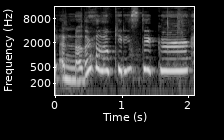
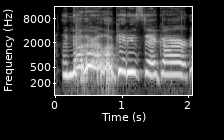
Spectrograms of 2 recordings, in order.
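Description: First: Said in the usual way. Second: Louder, gushing repeat with a higher voice; excited squeal. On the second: Real, not acted. Repeating the sticker name to viewers, loud and overjoyed. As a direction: repeat it louder, bursting with joy.

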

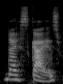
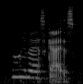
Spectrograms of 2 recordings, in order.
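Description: First: Said in the usual way. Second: Higher, softer sarcastic aside; deadpan the irony dryly. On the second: Real, not acted. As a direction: reader mocking the killers, sarcastic. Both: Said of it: "sarcastic comment".

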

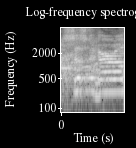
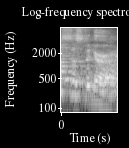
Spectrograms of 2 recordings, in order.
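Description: First: Raised call. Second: Said in the usual way. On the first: Shown as a demonstration. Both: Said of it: "name called twice, rising then falling".

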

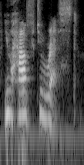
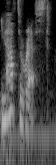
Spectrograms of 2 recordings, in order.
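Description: First: "rest" slower and louder, each word weighted; emphatic repeat. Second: Said in the usual way. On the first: Shown as a demonstration. Urging singers to rest, slow louder emphatic insistence. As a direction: lean in slowly on "You have to rest".

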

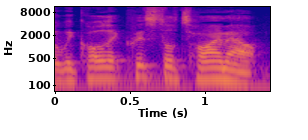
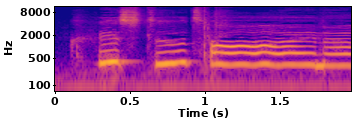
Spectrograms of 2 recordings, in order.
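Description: First: Said in the usual way. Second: Very high, drawn-out call; playful announcement. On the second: Pretend. Seller renames Crystal Jail, in a high playful croon. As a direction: sing it out slowly way up high.

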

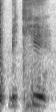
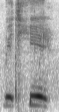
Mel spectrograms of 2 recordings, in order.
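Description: First: Said in the usual way. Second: High squeak. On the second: Pretend. Repeats word in silly high voice.

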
